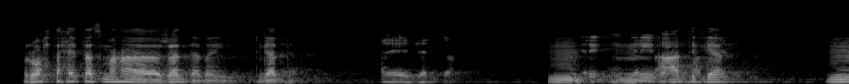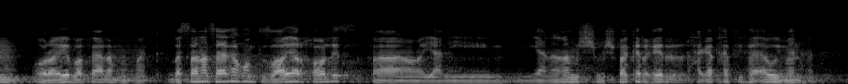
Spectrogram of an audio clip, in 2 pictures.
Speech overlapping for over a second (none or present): present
